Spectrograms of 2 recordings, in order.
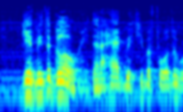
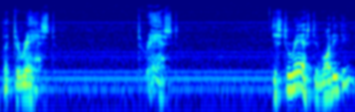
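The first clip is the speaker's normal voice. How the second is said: hushed preaching; 12 dB quieter than usual. Acted. Preacher quietly offering rest after the climax. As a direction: let it fall to a near hush.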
